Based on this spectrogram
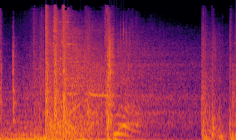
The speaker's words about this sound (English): Overtaken by fear, the head teller instinctively turns his back to Makeley to run, but Makeley shoots the man.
